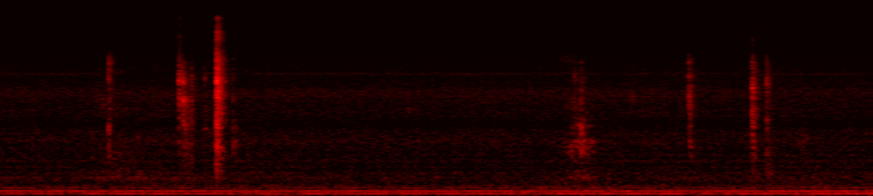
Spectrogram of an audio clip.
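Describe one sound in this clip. A ratchet wrench clicks as bolts are tightened.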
